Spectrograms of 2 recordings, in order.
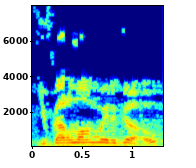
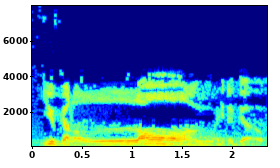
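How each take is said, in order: First: "You've got a long way to go" with WAY pushed up high and louder, rising at the end; stress on WAY. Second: "You've got a long way to go" slowly, low, with "long" stretched and falling; stress on LONG, drawn out. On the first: Preacher demonstrating emphasis by tone, stress on "way". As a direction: lift and punch "way", end on a rise. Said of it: "by tone of voice". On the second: Preacher contrasting a second reading, slow stretched "long". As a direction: drag out "long", sinking tune. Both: Shown as a demonstration.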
